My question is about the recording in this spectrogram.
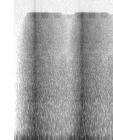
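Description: Two whoosh sound effects of an animated logo intro, about a second apart, each swelling and fading away with a deep low rumble beneath it.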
